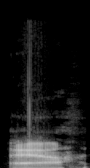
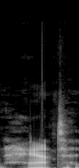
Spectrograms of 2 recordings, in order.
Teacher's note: the low front vowel ah as in hat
